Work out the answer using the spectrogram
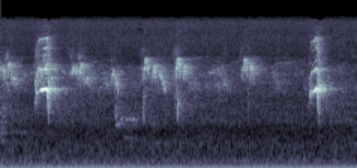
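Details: Juvenile Eurasian magpies at a feeder in the Huerto de El Retiro, Madrid, three young birds seeking food, two begging from a more developed one: harsh broadband squawks scattered across several seconds, two louder bursts standing out, steady background hum.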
